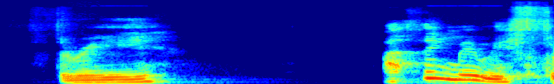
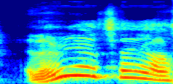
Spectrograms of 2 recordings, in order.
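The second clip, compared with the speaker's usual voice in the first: much higher, fast hype; much higher quick teaser; excited; 4 dB louder, faster than usual. Acted. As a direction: rush it out with excitement. Excited lead-in.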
